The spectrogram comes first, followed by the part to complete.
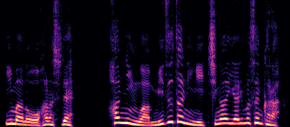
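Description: A male reader plays a young gentleman grieving his father in a mystery audiobook. He speaks politely but urgently, pitched high and swinging widely. The recording is dry. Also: very animated, moderate pace, no echo. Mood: agitated, pleading. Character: upset young gentleman, bereaved son demanding justice. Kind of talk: dramatic audiobook reading.

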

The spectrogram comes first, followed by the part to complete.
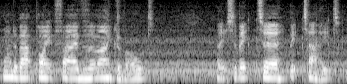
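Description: A man giving an informal hands-on technical walkthrough, halting and thinking aloud as he works at a bench. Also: a little high. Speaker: electronics repair demonstrator. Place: indoors at an electronics workbench. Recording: very noisy amateur room recording, loud hiss. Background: loud electronic noise.

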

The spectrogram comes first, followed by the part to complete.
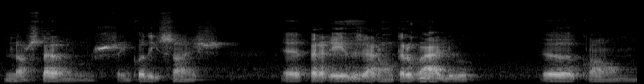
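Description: Very deep-voiced man host, formal. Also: level tone, fairly bright tone. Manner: formal, measured, with hesitations. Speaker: community TV host. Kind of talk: formal talk to camera. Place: living room at a table, indoors. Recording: echoey room.

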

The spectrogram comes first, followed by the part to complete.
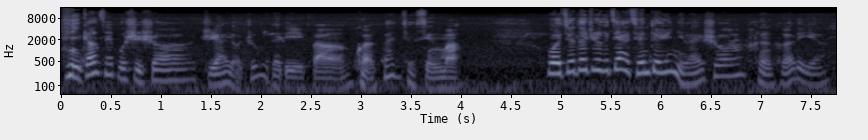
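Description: A man's voice: on the high side, huge pitch swings, normal speed, noisy background. A man playing a languid, shrewd, handsome young pleasure-house boss in a comedy audio drama, haughty and drawling. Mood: smug, bargaining.

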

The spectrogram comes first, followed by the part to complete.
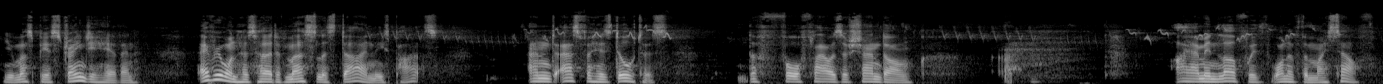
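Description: Casting: gentle, lovelorn musician played by a man, medium pitch, earnest and timid, faint background noise. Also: expressive, moderate pace, natural voice. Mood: smitten. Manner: earnest, wistful, hesitant. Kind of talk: audio drama acting.

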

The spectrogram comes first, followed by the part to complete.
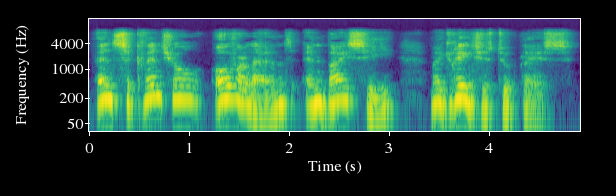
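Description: An older man with a Dutch accent giving a slow, deliberate slideshow lecture on his own paper, with wry asides, recorded on a webcam at home. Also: medium pitch, warm tone, dull audio.

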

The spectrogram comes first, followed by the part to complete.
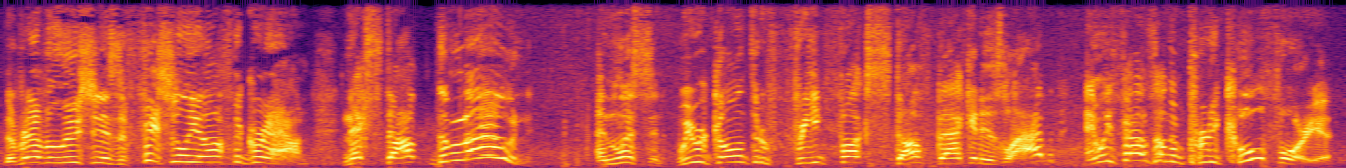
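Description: An actor voicing an excitable, foul-mouthed stoner gang leader in a video game, ranting exuberantly. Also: male voice, very high-pitched, normal speed, exaggerated voice, low-quality recording. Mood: hyped. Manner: exuberant, crude, hyped-up ranting. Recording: loud vehicle noise behind.

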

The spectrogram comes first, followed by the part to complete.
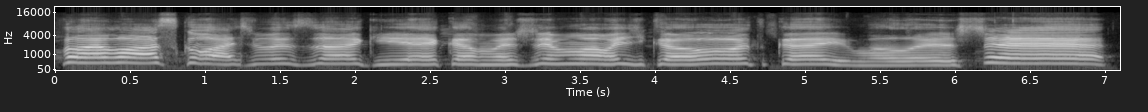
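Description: A woman's voice: sits high, extremely slow, pushed and bright, soft background music, heavily acted. A woman voicing a dizzy spaced-out girl. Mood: dazed.

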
